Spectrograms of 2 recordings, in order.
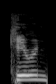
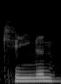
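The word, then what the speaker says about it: Kiernan: No, it's like Keen Keenan. I always say I always say it wrong, but yeah, it's like Keenan Jewsbury Hall.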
